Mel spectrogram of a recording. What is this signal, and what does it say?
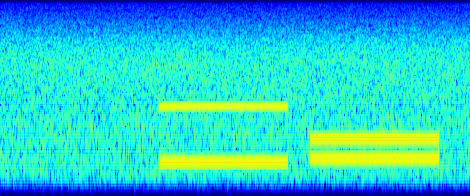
Aircraft SELCAL, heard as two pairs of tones, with radio hiss. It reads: FS-GL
